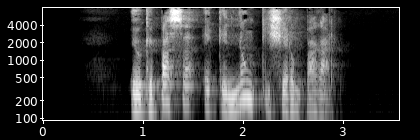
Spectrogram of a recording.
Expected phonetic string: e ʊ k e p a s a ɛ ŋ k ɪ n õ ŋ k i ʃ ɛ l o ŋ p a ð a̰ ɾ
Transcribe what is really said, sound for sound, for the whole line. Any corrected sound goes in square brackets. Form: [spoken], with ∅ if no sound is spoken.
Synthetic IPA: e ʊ k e p a s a ɛ [∅] k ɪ n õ ŋ k i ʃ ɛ [ɾ] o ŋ p a [ɣ] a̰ ɾ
